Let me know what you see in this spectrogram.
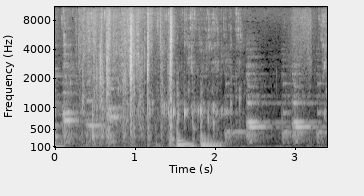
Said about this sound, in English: Go on, shall I have another Debonair? Shall I pour us one? Please be careful. Ooh.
